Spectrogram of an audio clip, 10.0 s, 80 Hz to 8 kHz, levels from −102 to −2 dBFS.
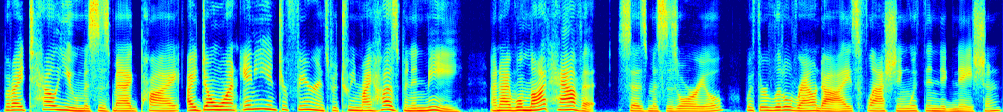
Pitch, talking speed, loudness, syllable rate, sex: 200 Hz, 195 wpm, -19 LUFS, 5.2 syllables/s, female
